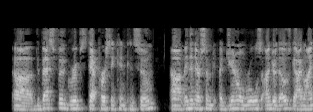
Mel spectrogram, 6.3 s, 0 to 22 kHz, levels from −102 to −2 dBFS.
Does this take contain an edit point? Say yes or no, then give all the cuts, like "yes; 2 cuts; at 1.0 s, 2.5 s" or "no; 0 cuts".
no; 0 cuts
